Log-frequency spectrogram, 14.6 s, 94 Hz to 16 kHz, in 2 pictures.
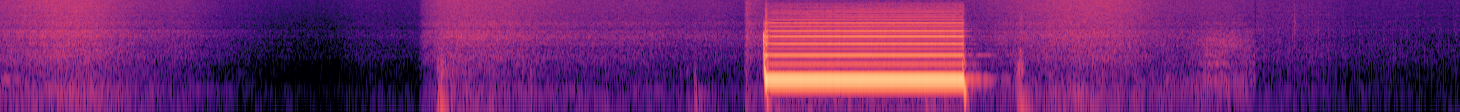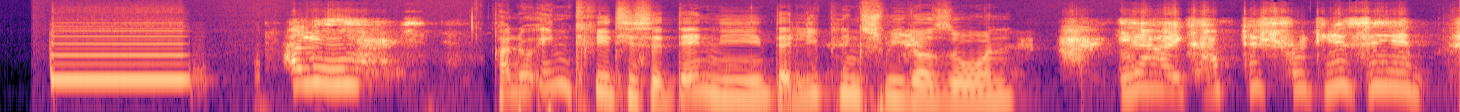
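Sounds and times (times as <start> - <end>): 
telephone ringback tone while a call is placed: 3.8 - 4.9, 7.6 - 8.4
speech: 9.8 - 14.5.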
